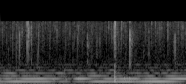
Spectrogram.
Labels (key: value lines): label: biophony, midshipman
recorder: SoundTrap 500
